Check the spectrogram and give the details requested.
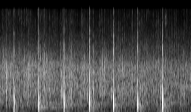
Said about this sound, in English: I tell you what, let's just open up with a word of praise for the Lord. A hand of applause. Amen.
